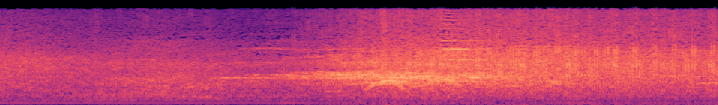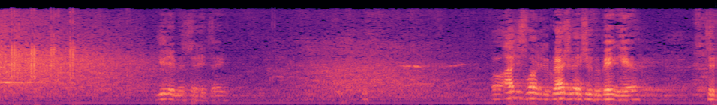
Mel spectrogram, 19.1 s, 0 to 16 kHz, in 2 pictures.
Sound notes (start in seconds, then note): 1.3 people laughing; 13.5 people laughing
